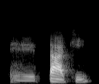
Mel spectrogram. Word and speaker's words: Tukey: Este fue inventado por un estadístico que se llamaba Taki, se escribe Tukey, que fue el mismo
